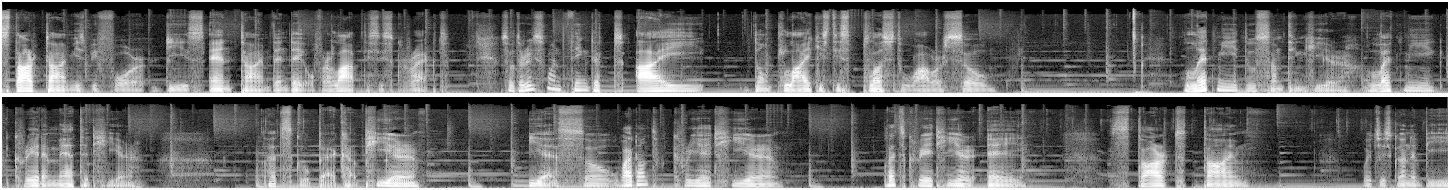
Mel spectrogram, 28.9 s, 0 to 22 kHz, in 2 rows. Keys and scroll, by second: 17.0 ctrl+shift+Up, 22.9 ctrl+shift+Down, 23.2 ctrl+shift+Up, 24.0 shift+Return.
